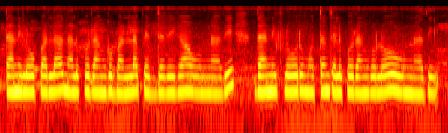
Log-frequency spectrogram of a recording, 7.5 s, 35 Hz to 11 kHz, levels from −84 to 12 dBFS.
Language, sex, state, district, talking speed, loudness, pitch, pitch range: Telugu, female, Telangana, Mahabubabad, 105 wpm, -16 LUFS, 210 Hz, 205-215 Hz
